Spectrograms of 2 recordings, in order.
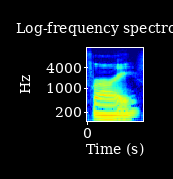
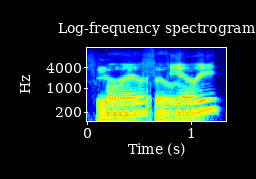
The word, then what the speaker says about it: Fieri: No, it's not Ferrari. Fieri.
